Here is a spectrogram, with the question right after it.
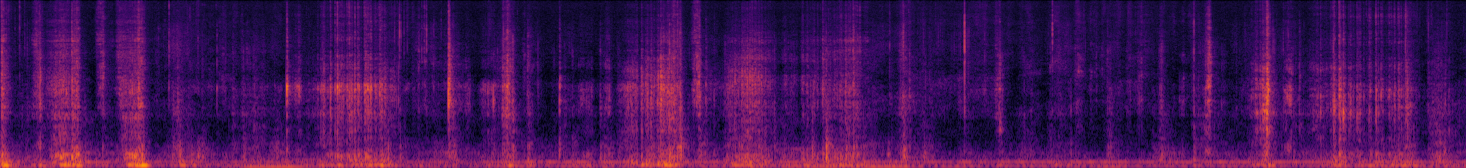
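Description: A knife cuts and scrapes flakes from a solid, dry pink soap bar held in the palm. The clip is a steady run of dry, rasping, crumbly scrapes and short crunchy cuts with bright edges and a low hum underneath.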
